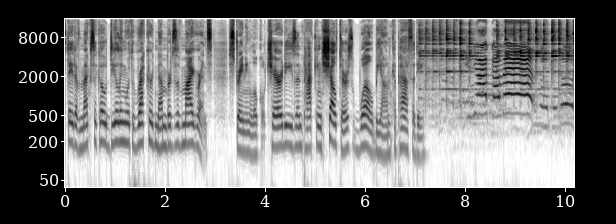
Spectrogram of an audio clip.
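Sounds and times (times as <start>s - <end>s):
speech: 0.0s - 7.8s
dinner bell clanging: 7.1s - 10.1s
children calling out: 7.2s - 10.1s.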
